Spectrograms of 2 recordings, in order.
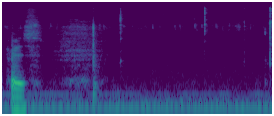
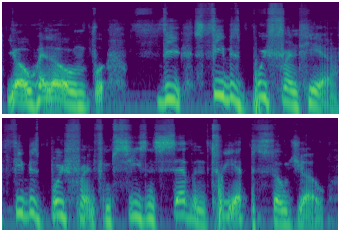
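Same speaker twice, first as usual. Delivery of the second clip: louder New York tough guy swagger; New York tough guy accent; 4 semitones higher, 3 dB louder than usual. Acted. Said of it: "voicing it over, like, my voice".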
